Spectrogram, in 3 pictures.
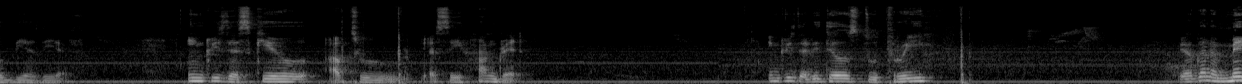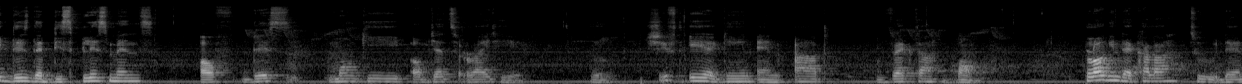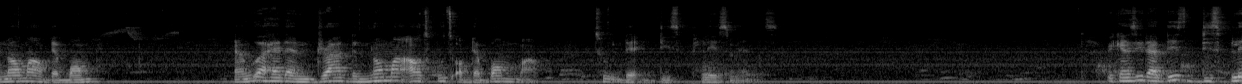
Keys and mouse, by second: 7.2 ctrl+z, 24.8 shift+a, 26.6 ctrl+z, 32.7-34.4 right drag, 35.3 ctrl+z.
